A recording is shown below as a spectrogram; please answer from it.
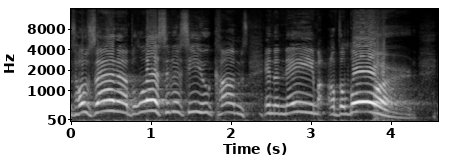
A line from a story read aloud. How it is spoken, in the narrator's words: They're shouting at the top of their lungs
